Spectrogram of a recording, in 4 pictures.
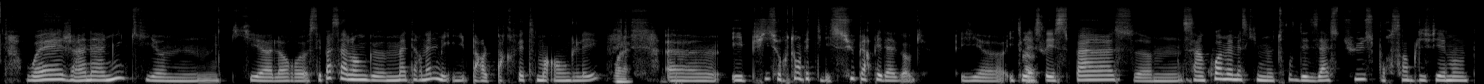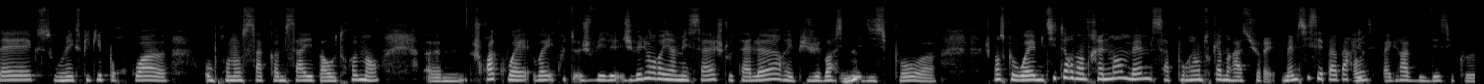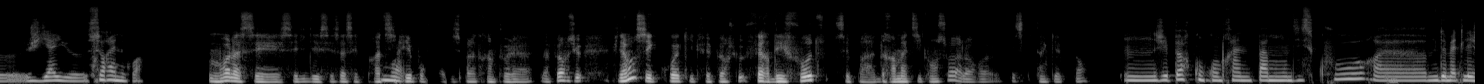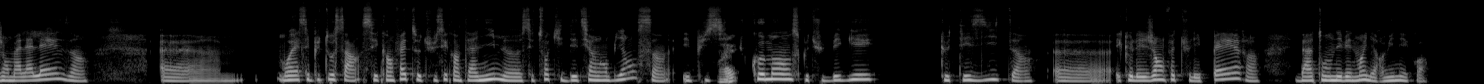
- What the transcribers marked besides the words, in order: none
- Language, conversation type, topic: French, advice, Comment décririez-vous votre anxiété avant de prendre la parole en public ?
